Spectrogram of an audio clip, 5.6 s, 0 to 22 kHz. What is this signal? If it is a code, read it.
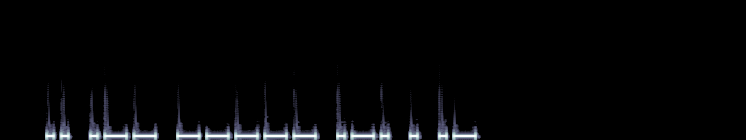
Morse code, heard as a keyed tone, about 21 wpm, 700 Hz. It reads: IW0REA
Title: DXCC-100 Call Signs - 6 Characters - Repeated 2x - 22wpm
